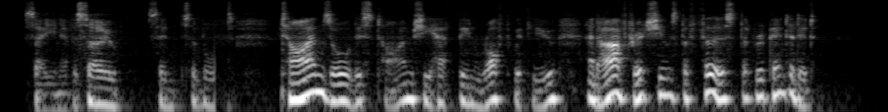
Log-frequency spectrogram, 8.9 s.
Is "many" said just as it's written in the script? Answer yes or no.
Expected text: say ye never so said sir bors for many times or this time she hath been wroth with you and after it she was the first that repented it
no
